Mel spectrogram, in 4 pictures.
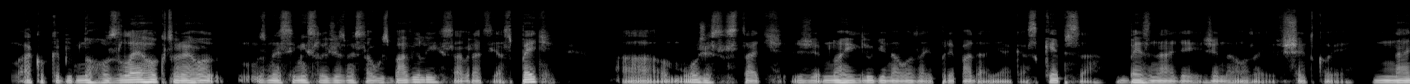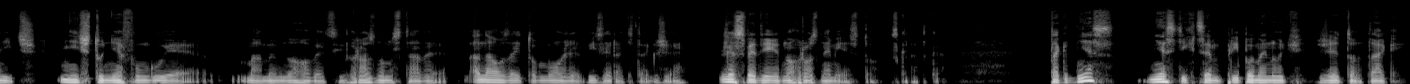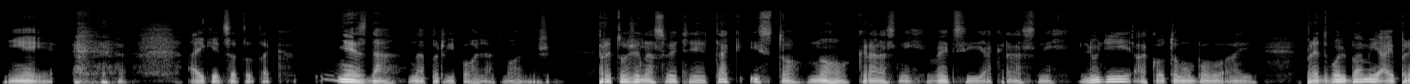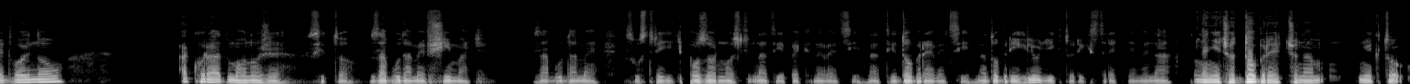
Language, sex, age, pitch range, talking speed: Slovak, male, 40-59, 85-100 Hz, 135 wpm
